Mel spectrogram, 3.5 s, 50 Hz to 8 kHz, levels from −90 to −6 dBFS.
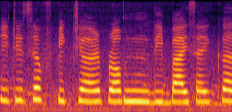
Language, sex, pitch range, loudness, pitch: English, female, 240-270 Hz, -15 LUFS, 255 Hz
